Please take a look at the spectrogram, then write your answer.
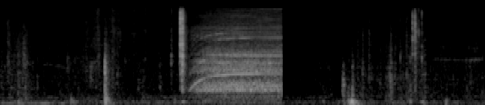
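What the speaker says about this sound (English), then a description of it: "so I'm just going to dry that off with my heat tool to speed things up." A heat tool blows hot air to dry paint on an up-cycled Christmas bauble, a steady, loud roaring whoosh lasting just over a second between faint handling noises.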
